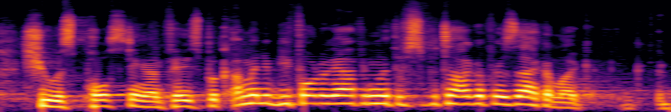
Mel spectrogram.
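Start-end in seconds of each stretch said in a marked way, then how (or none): 1.2-2.7 much higher and fast, gushing; imitating her excited post. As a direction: squeal it out like a thrilled fan posting online. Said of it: "She was so excited".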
